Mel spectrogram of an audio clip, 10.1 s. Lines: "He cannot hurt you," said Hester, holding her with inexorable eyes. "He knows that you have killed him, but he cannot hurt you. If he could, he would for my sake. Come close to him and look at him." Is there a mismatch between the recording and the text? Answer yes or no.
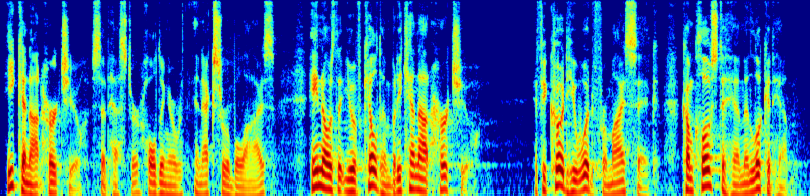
no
